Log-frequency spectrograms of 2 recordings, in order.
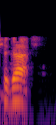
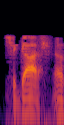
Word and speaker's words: Chugach: How do you pronounce that street name? – Chagash. – Chagash. Okay. I was going to say, it's like a nightmare. – A mountain range in Alaska.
